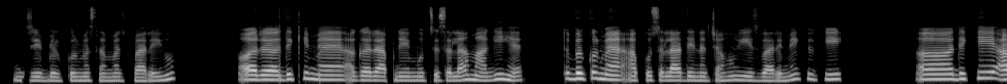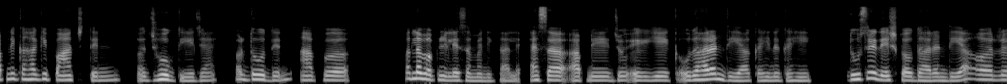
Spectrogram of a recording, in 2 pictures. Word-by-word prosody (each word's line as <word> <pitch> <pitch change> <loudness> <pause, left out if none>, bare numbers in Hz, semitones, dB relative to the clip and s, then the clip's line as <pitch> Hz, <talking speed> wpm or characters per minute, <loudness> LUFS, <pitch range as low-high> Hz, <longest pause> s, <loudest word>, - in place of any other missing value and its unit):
जी, 180 0 -5
बिल्कुल 175 0 -4
मैं 180 - -3
समझ 175 0 -6
पा 165 -1 -1
रही 175 +2 -4
हूँ। 235 +6 -1 0.7
और 220 - +6 0.3
देखिए 240 +4 0
मैं 215 -3 +2
अगर 195 -1 -1
आपने 185 0 -1
मुझसे 185 -1 -4
सलाह 185 +3 0
माँगी 215 +3 +2
है 190 -2 -1 0.4
तो 265 - 0
बिल्कुल 265 +2 +5
मैं 220 -3 +5
आपको 190 -2 -3
सलाह 185 0 +1
देना 185 -1 -3
चाहूँगी 190 +3 -3
इस 180 - -5
बारे 170 -1 -1
में। 210 +8 -3
क्योंकि 240 -1 -2 0.8
अ, 235 +1 +5
देखिए 290 +4 +1
आपने 245 0 +2
कहा 235 0 +1
कि 245 +2 -1
5 210 +2 0
दिन 190 +3 -5 0.3
झोंक 210 +3 +4
दिए 170 0 -4
जाएँ 180 +4 -7 0.2
और - - -1
2 230 +1 +4
दिन 210 +5 -4
आप 200 -1 -1 0.9
मतलब 270 -1 +6
अपने 205 -2 +1
लिए 185 0 +1
समय 170 -2 -3
निकालें। 85 - -7 0.2
ऐसा 200 -1 +4 0.2
आपने 185 0 -2
जो 190 +2 -4
अ, - - -7
ये 185 +1 -1
एक 180 - -10
उदाहरण 225 +4 +5
दिया, 175 -2 -2
कहीं 175 0 -4
न 180 - -3
कहीं 175 0 -4 0.4
दूसरे 240 +5 +4
देश 200 -1 +2
का - - -1
उदाहरण 175 -1 -1
दिया 180 +5 -2
और 220 -1 +2
190 Hz, 190 wpm, -24 LUFS, 180-225 Hz, 0.9 s, और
